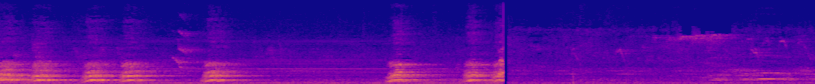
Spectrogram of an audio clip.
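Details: Puppy feeding on milk from its mother, giving short, clear harmonic yelps in quick bursts, about seven in the first five seconds, then falling quiet with only soft background noise.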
